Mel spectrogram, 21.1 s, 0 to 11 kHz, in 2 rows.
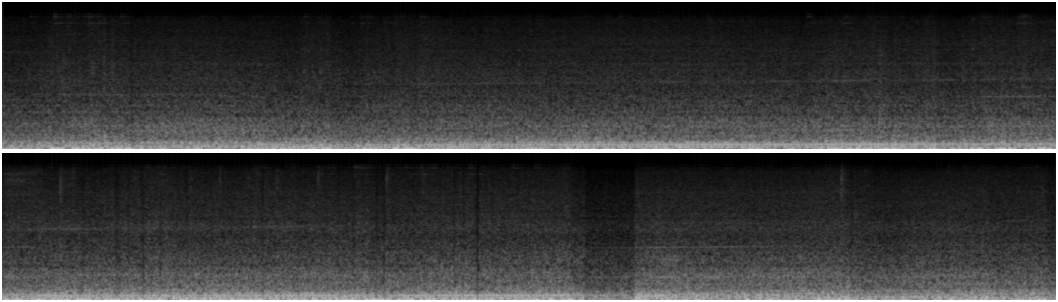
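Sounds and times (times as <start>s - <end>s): bus engine drone: 0.0s - 21.0s
road noise: 0.0s - 21.0s.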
